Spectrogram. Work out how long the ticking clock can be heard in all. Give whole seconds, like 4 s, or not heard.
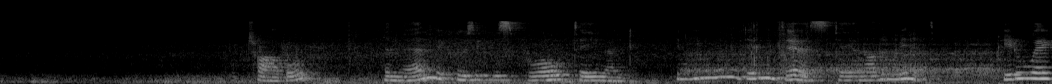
not heard.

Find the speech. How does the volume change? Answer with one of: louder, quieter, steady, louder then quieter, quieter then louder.
steady.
